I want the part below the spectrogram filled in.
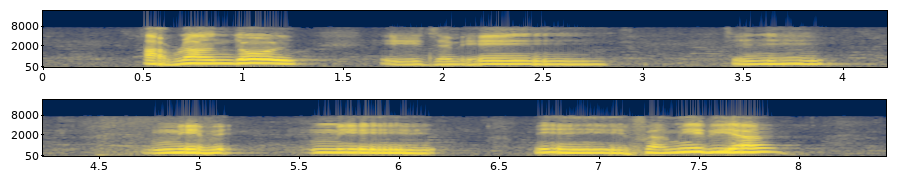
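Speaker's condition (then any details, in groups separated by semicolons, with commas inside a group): Down syndrome; intellectual disability; age 50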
